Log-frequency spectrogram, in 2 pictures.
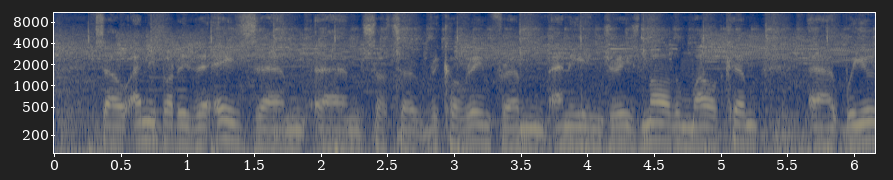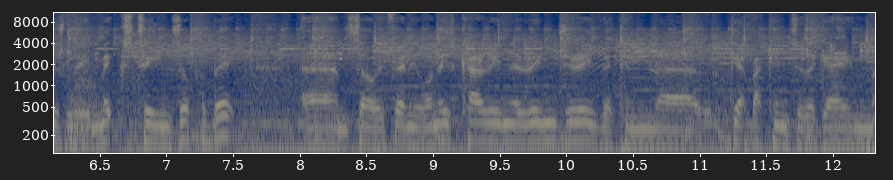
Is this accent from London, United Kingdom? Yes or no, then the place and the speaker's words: no; Harrogate, Yorkshire and the Humber, United Kingdom; I'm from Harrogate.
